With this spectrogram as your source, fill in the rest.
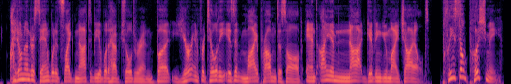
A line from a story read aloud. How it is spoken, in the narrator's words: I snapped and said to her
